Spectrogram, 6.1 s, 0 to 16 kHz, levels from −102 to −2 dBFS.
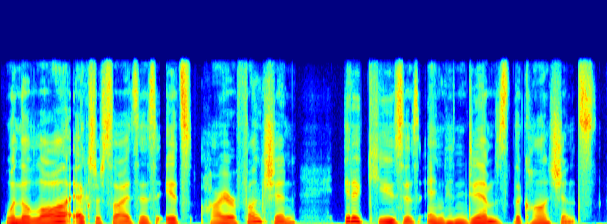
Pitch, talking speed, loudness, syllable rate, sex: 155 Hz, 130 wpm, -17 LUFS, 4.5 syllables/s, female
